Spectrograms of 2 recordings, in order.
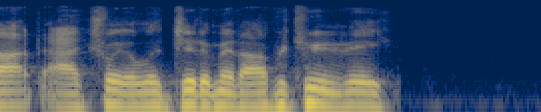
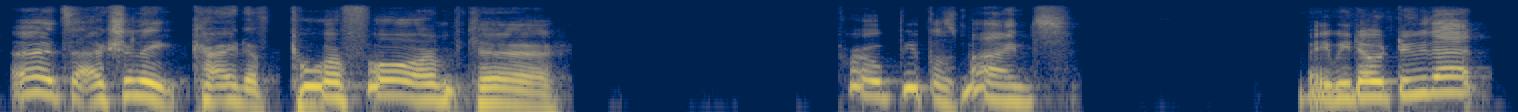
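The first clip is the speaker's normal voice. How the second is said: a hint of a higher, knowing innkeeper voice; innkeeper Brass; 6 semitones higher than usual. Innkeeper Brass leans in to warn the mind-probing player, lightly voiced higher. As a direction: lean in and gently warn them off.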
